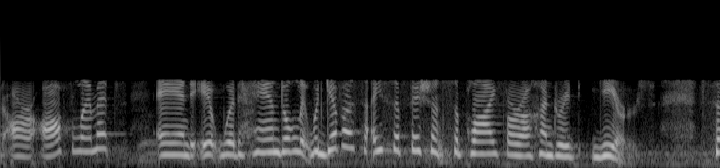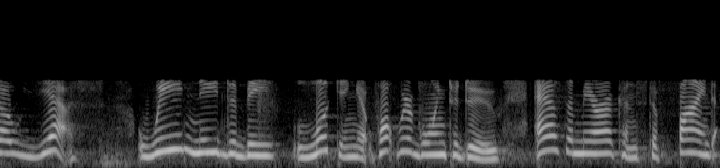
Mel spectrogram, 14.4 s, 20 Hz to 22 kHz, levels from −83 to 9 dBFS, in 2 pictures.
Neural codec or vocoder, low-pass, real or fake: none; 3.6 kHz; real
